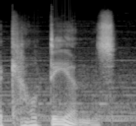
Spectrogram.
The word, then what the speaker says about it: Chaldeans: It started in a place called Ur, which rhymes with fur, ruled by a people called the Chaldeans, which rhymes with Schmaldeans.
